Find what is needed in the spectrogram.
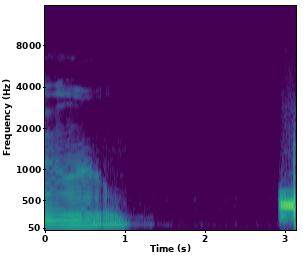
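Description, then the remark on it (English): A telephone ringing tone heard down a call line: one buzzy ring burst, a long pause of silence, then the next ring starting. It's fairly clear, with no one talking. “Shringing.”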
